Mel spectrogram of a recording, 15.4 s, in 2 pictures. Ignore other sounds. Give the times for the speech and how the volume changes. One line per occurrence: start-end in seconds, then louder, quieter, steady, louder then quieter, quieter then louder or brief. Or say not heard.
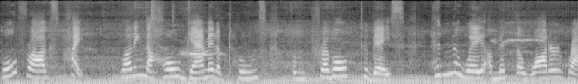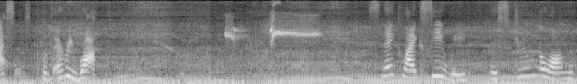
0.0-9.0 steady
12.7-15.3 brief.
